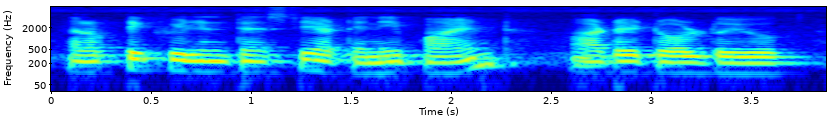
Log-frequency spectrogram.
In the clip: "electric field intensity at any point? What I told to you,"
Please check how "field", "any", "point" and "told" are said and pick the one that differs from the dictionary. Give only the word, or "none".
field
